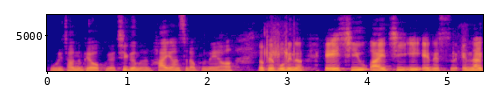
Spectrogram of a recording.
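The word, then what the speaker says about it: Huygens: 뉴턴에 도전한 하이원스, 앞에서 얘기했던 호이겐스라고 저는 배웠고요. 지금은 하이언스라고 부르네요. 옆에 보면은 Huigens, 옛날 교과서에는 호이겐스라고 읽었고요.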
